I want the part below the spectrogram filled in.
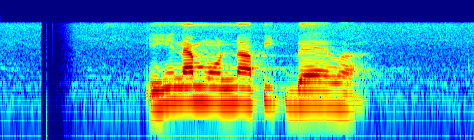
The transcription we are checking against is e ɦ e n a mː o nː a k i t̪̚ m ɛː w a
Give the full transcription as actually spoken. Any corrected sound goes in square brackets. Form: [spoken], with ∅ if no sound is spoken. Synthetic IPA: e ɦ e n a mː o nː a [p] i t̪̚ [b] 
